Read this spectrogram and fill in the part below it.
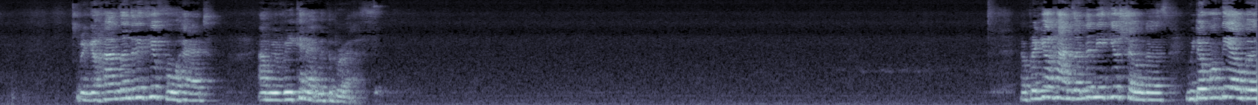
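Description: A woman speaks calmly and close, in short phrases with long pauses.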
